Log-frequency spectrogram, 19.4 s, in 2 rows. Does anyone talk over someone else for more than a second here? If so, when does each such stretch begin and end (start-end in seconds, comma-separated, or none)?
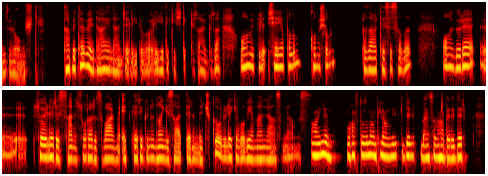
none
